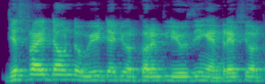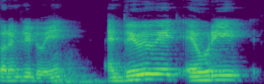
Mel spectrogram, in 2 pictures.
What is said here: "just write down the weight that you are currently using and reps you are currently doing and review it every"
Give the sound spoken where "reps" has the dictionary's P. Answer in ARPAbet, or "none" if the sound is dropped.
none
